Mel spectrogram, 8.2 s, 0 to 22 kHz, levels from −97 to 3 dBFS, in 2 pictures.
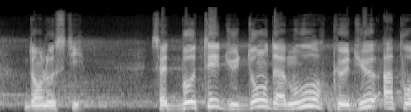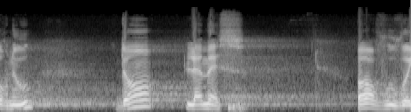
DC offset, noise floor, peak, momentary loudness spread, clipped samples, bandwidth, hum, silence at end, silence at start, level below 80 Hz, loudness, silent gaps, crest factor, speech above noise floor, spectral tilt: under 0.1%; -40 dBFS; -2 dBFS; 19 LU; under 0.1%; 13.5 kHz; none; 0 s; 0 s; -52 dBFS; -15 LUFS; none; 14 dB; 26 dB; -5.5 dB/octave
